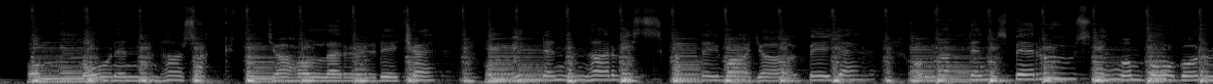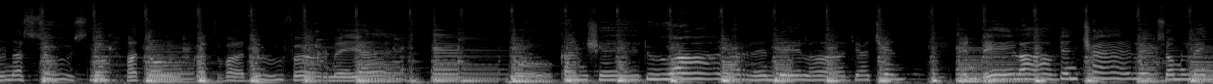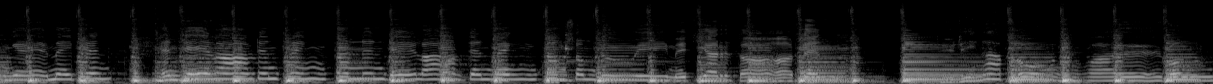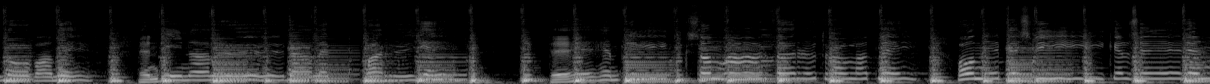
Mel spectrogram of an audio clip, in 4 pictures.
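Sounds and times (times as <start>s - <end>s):
tenor singing: 0.3s - 48.4s.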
